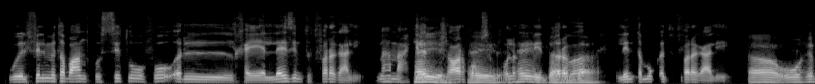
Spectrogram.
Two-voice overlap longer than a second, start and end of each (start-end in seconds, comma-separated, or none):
4.2-6.0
